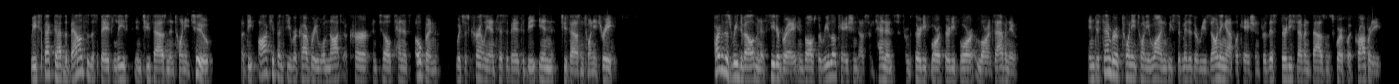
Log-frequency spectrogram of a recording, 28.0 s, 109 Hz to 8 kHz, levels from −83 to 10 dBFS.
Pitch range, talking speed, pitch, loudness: 120-140 Hz, 135 wpm, 125 Hz, -33 LUFS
